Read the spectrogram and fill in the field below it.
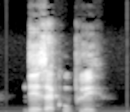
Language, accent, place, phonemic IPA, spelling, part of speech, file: French, France, Lyon, /de.za.ku.ple/, désaccoupler, verb, LL-Q150 (fra)-désaccoupler.wav
- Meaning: to unbind, separate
